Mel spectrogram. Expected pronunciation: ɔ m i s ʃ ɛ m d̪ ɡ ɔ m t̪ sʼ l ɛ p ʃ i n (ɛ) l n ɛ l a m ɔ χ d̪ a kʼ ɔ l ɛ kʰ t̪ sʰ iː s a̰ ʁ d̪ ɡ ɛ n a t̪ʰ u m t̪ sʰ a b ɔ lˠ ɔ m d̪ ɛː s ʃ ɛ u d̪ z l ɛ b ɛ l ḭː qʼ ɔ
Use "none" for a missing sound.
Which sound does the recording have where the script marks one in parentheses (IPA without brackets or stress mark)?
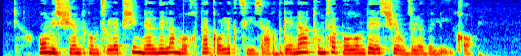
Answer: ɛ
